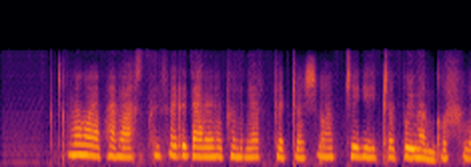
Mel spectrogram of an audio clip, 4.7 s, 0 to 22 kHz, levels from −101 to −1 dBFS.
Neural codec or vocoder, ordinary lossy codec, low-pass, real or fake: codec, 16 kHz, 0.5 kbps, FreqCodec, smaller model; none; 7.2 kHz; fake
